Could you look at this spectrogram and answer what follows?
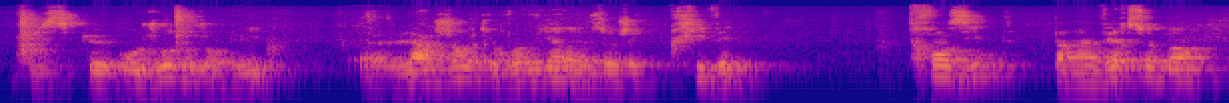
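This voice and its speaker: A man gives an explanatory council briefing in a mellow, middle-pitched voice, repeating points for emphasis. He sounds some distance from the mic in a roomy space, with faint noise and clicks. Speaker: mayor chairing a municipal council meeting. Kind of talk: formal council briefing, spoken off the cuff. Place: council meeting room.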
